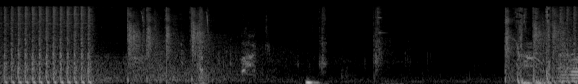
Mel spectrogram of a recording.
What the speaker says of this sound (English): Oh, shots, shots.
